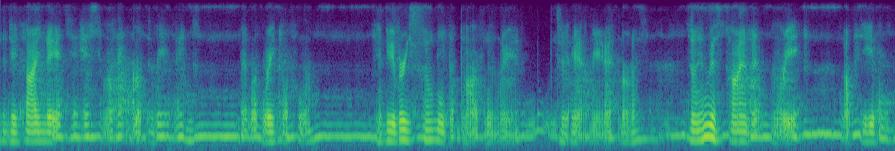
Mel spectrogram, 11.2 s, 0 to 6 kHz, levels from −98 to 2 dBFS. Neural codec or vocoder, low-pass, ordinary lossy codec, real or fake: autoencoder, 22.05 kHz, a latent of 192 numbers a frame, VITS, trained on one speaker; 5.4 kHz; Opus, 24 kbps; fake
